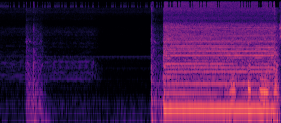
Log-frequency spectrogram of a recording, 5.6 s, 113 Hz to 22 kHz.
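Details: Kyocera P3145dn laser printer at power-up: loud, harsh crackling, whistling and buzzing, with paper jamming at the drum; quiet when the drum unit drive is removed; worn drum drive gear Z128R (302L231040) crackling and skipping, fixed by replacing it.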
